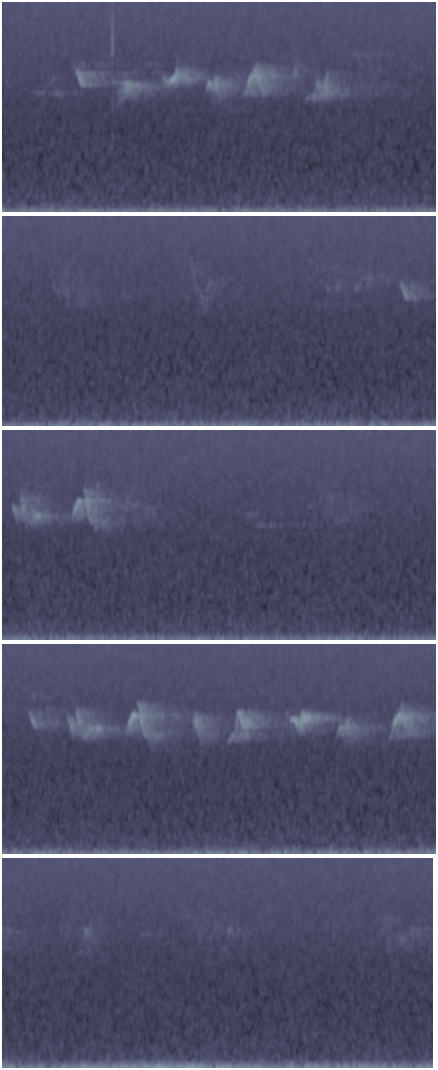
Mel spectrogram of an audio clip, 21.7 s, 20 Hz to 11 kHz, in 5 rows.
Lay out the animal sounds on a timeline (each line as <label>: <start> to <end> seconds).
Scarlet Tanager (Piranga olivacea): 0.5 to 3.6 seconds
Scarlet Tanager (Piranga olivacea): 8.2 to 9.9 seconds
Scarlet Tanager (Piranga olivacea): 13.1 to 17.5 seconds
